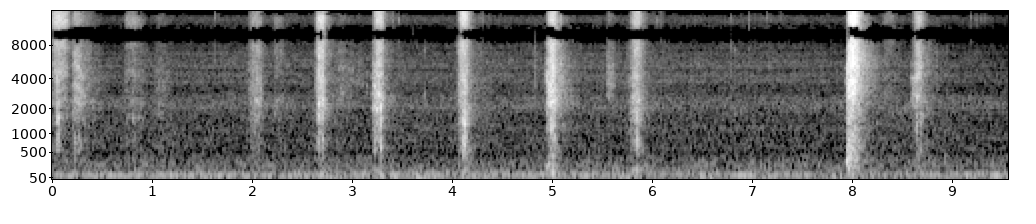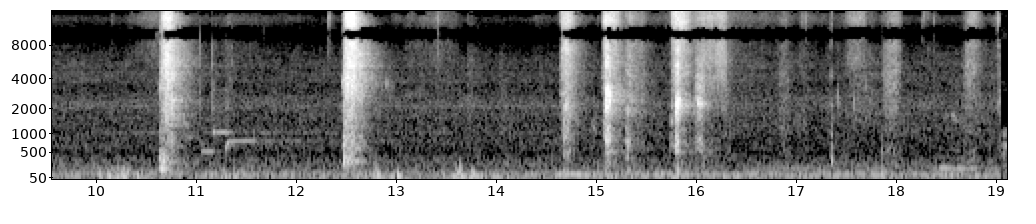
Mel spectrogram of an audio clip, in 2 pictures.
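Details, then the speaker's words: A pet dog in an apartment with vet-confirmed kennel cough gives repeated short, harsh hacking coughs in a quiet room. "I think it's very, very helpful, because not all the cough sounds it's kennel cough."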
